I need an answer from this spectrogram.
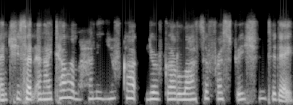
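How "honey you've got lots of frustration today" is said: put-on soft gentle voice, quieter and slower. Quoting a gentle mother speaking to her frustrated son, imitating a soft gentle voice. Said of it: "I don't think she's ever raised her voice".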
